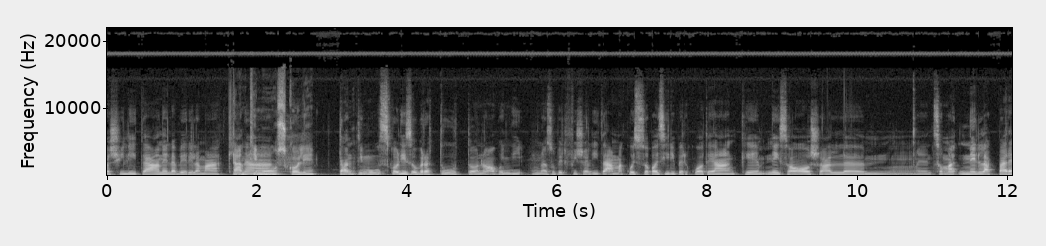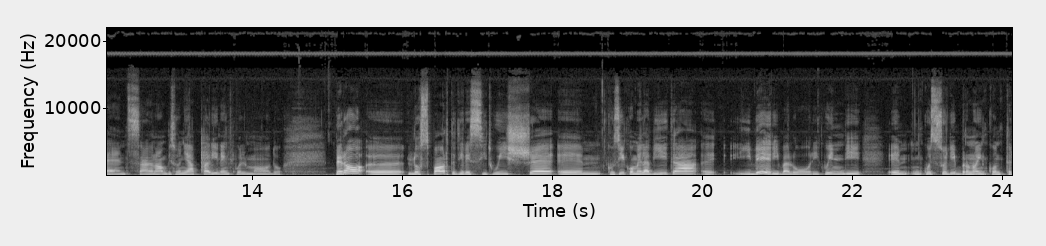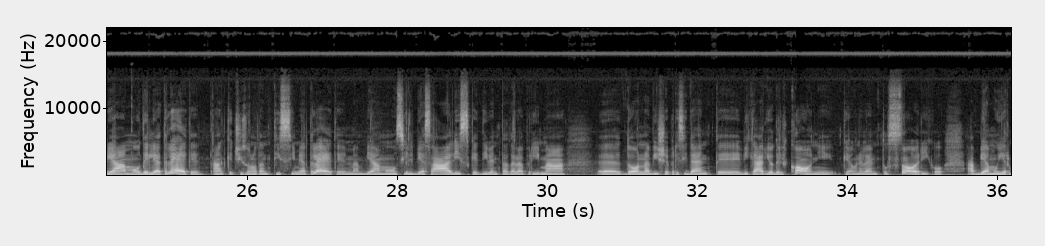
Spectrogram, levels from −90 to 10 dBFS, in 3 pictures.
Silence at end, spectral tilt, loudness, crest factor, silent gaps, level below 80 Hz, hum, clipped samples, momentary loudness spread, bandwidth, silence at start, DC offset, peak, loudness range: 0 s; -4.5 dB/octave; -16 LUFS; 16 dB; none; -40 dBFS; none; under 0.1%; 11 LU; over 20 kHz; 0 s; under 0.1%; 0 dBFS; 4 LU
